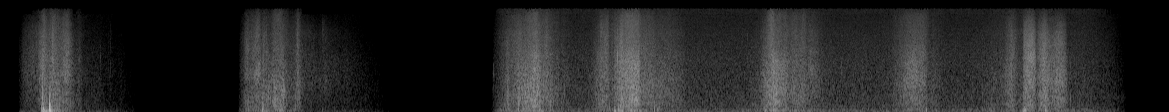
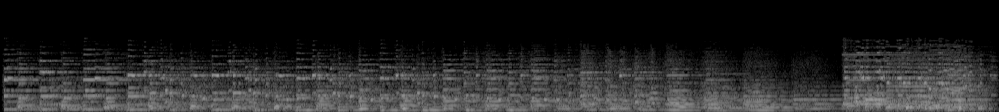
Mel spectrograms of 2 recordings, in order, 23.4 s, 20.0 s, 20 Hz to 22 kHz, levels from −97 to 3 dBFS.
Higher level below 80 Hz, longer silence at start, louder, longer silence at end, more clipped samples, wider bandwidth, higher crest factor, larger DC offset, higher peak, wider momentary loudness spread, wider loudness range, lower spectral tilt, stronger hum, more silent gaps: first, -56 dBFS vs -70 dBFS; first, 0.4 s vs 0.05 s; first, -41 LUFS vs -46 LUFS; first, 1.2 s vs 0.05 s; neither; first, 16 kHz vs 5.4 kHz; first, 32 dB vs 18 dB; neither; first, -14 dBFS vs -28 dBFS; first, 22 LU vs 8 LU; first, 11 LU vs 5 LU; second, -3 dB/octave vs -6 dB/octave; neither; first, 2.72-4.75 s, 7.76-9.81 s vs none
